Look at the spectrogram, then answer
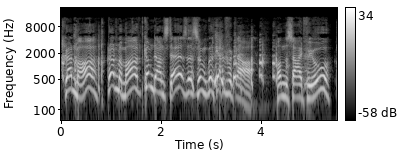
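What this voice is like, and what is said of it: Impression of a Sunderland accent. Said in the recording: “great impression of people from Sunderland”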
